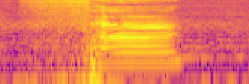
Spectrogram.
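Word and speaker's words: ف: আইন ফা ফা ফাটার উচ্চারণটা দেখি। কি করতে হয়? উপরের দাঁতকে নিচের ঠোটের সাথে লাগিয়ে উচ্চারণ করতে হয়। মাঝে হালকা ফাঁকা থাকে।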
